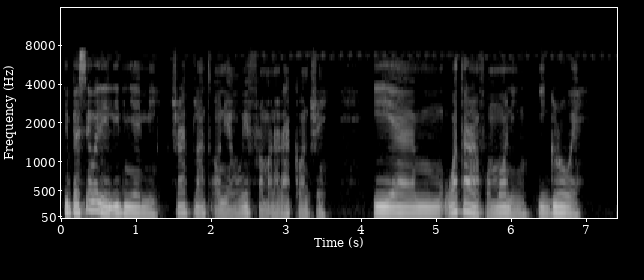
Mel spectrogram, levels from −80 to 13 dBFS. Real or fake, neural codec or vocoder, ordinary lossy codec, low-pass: real; none; none; 7.2 kHz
